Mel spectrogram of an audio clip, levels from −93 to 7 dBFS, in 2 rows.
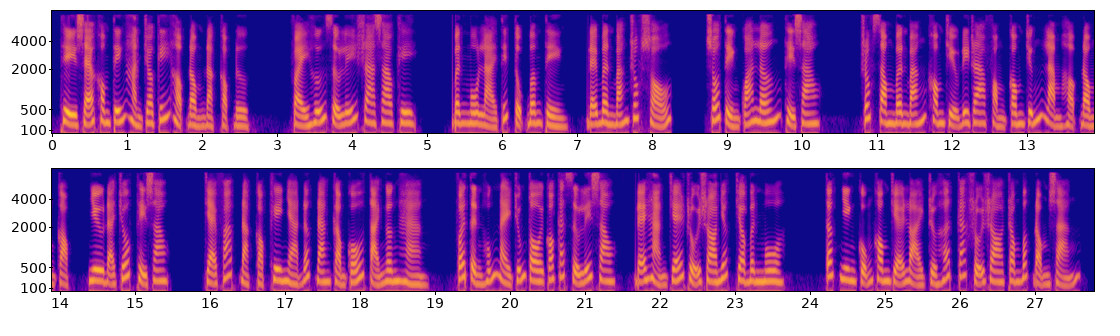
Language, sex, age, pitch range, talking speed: Vietnamese, male, 20-39, 190-250 Hz, 225 wpm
